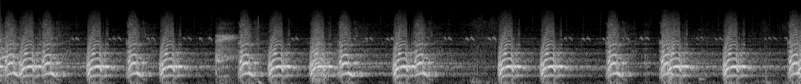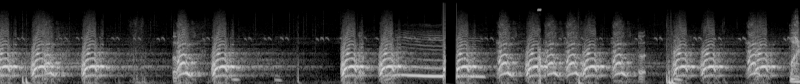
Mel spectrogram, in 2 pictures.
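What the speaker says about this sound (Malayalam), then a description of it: "പട്ടികൾ പുതിയതാ, നമ്മളോട് തന്നെ ശരിക്കും ഫ്രണ്ട്ഷിപ്പ് ആയിട്ടില്ല." Dogs barking repeatedly in a fast, regular run of loud, close barks that goes on for about sixteen seconds, with a short pause near the end, and no talk over them.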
